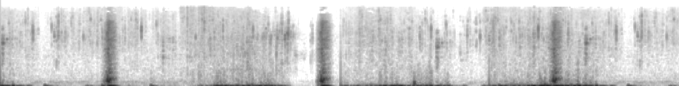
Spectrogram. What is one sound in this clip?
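Tweezers pluck things out with wet, squelching pops.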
